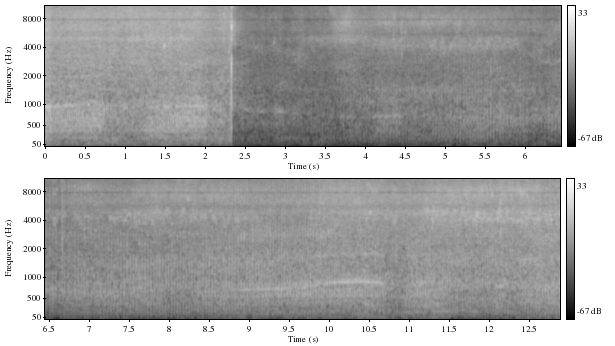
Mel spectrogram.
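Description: Go-kart engines whine and buzz nearby.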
